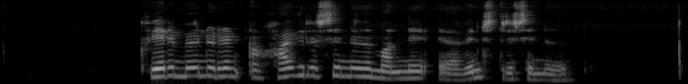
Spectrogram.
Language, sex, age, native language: Icelandic, female, 30-39, Icelandic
